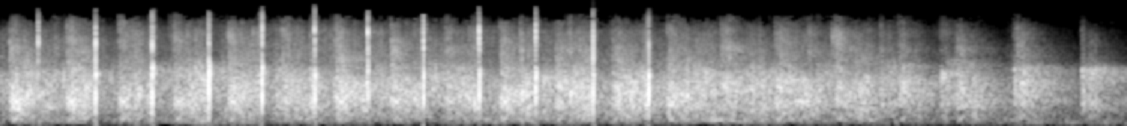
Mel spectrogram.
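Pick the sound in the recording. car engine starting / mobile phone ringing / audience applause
audience applause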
